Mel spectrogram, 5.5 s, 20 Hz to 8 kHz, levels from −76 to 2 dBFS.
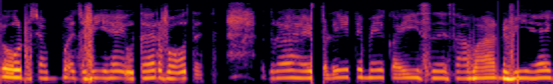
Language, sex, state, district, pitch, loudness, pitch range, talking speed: Hindi, female, Bihar, Kishanganj, 245 Hz, -19 LUFS, 230-255 Hz, 185 wpm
